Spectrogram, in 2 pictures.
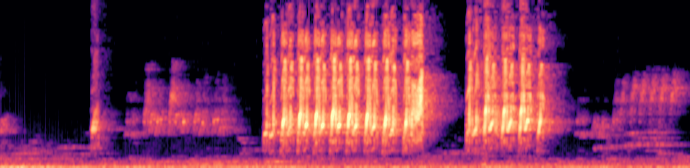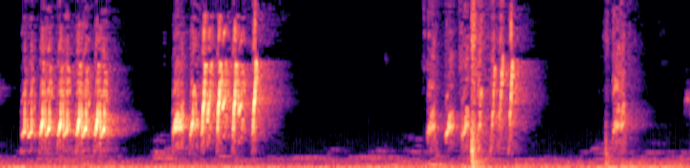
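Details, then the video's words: Flamboyan in active ngebren song: repeated bursts of rapid, harsh, buzzy high chatter, several each a second or less, with a short sharp note between them, over a steady low background hum. "Raja Ngebren Burung Flamboyan Gacor"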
